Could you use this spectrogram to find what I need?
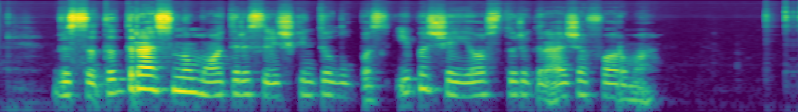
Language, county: Lithuanian, Alytus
